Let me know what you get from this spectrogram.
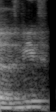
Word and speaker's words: Lviv: Is it Lviv? Is that kind of like a safer area than? – Yeah. So Lviv, yeah, there's a lot of people that go to Lviv.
